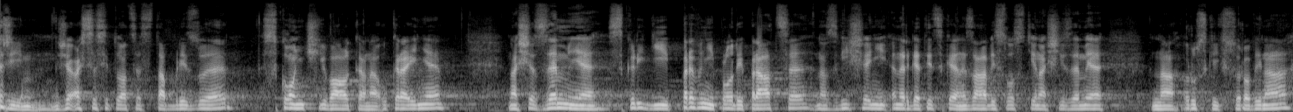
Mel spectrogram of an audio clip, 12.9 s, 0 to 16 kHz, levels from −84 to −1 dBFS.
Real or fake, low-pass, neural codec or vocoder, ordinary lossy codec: fake; 14.4 kHz; vocoder, 48 kHz, 128 mel bands, Vocos; MP3, 64 kbps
